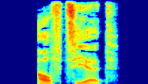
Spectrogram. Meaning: second-person plural dependent subjunctive I of aufziehen
- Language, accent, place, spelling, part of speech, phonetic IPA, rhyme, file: German, Germany, Berlin, aufziehet, verb, [ˈaʊ̯fˌt͡siːət], -aʊ̯ft͡siːət, De-aufziehet.ogg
